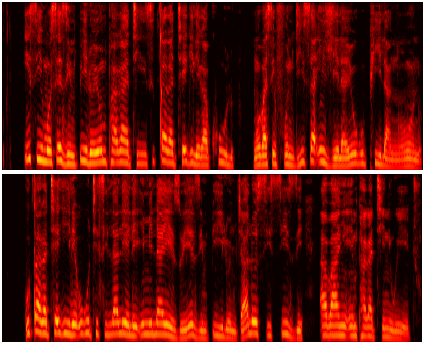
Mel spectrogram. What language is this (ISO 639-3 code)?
nde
